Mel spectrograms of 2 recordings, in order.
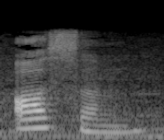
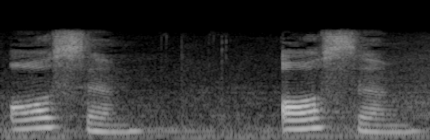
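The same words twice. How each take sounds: First: "awesome" with an open American vowel. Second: "awesome" with a rounded British O sound. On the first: Teacher contrasting British and American "awesome", American vowel. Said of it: "Kalau American". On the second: Teacher contrasting British and American "awesome", rounded O. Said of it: "Kalau misalnya British itu agak O". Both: Shown as a demonstration.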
